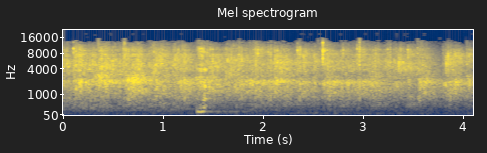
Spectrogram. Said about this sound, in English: Yeah, let's give a clap for Ernesta. She's great.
